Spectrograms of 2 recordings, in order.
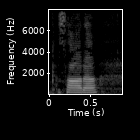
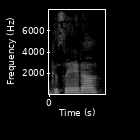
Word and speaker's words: Quesada: And he said it was a big old tomato tomato situation. I could call him Quesada. He'd call him Quesada.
